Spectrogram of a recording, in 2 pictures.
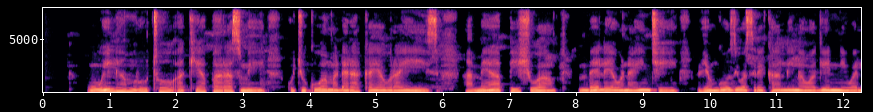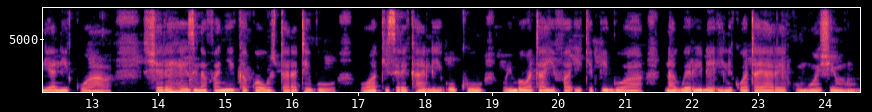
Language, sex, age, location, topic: Swahili, male, 18-24, Kisumu, government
